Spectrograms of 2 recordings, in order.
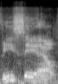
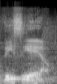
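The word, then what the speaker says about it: Vieciel: But it's called VCL. V I E C I E L. VCL. That's how it's pronounced.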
